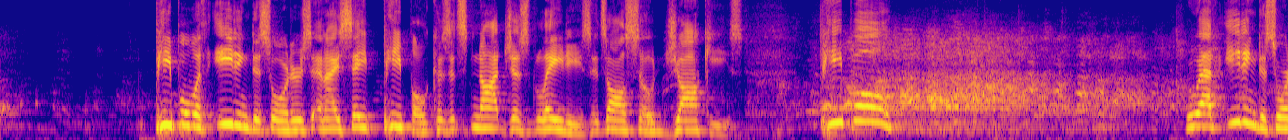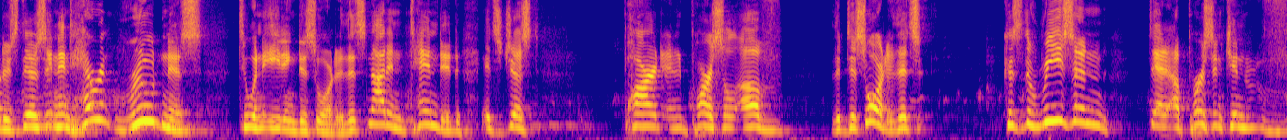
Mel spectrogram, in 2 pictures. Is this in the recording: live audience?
yes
